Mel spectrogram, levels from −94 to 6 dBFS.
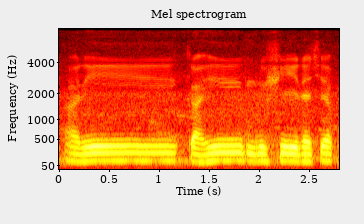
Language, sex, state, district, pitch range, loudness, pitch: Marathi, male, Maharashtra, Gondia, 115-120 Hz, -14 LUFS, 120 Hz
